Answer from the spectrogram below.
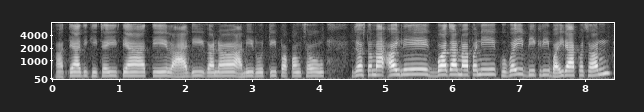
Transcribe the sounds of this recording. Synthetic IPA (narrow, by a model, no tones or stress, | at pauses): t̪jãd̪ekʰit͡sʌĩt̪jãt̪elaliɡʌnʌɦamiɾoʈipʌkaw̃t͡sʰʌw̃ | d͡zʌst̪omaʔʌilebʌd͡zarmapʌnikʰubʌjbikribʱʌiɾakot͡sʰʌn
